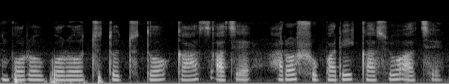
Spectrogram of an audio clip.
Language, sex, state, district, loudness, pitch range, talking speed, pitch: Bengali, female, Tripura, West Tripura, -22 LUFS, 205-225 Hz, 135 wpm, 210 Hz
